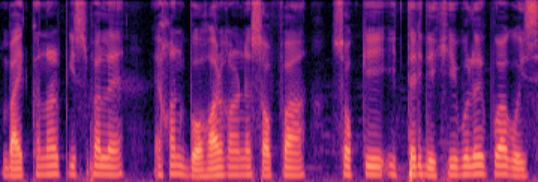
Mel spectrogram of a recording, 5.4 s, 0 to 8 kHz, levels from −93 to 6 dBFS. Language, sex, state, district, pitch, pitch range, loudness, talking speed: Assamese, male, Assam, Kamrup Metropolitan, 130 Hz, 120-140 Hz, -20 LUFS, 120 wpm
